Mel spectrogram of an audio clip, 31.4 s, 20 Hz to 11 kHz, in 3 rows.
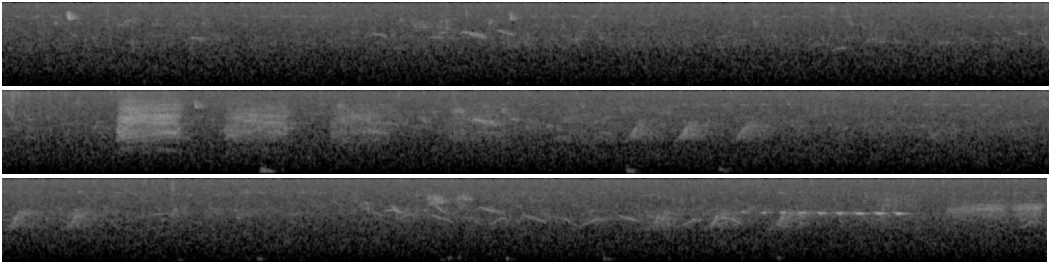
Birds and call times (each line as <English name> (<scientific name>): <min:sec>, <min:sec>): Ring-necked Dove (Streptopelia capicola): 0:11.8
Sulphur-breasted Bushshrike (Telophorus sulfureopectus): 0:29.2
